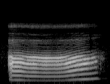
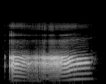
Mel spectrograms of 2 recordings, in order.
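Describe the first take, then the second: First: It is said with Mandarin second tone. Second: It is said with Mandarin third tone.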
